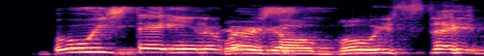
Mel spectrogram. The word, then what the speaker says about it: Bowie State University: Pronounce it for me. I always say it wrong. Bowie State University.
